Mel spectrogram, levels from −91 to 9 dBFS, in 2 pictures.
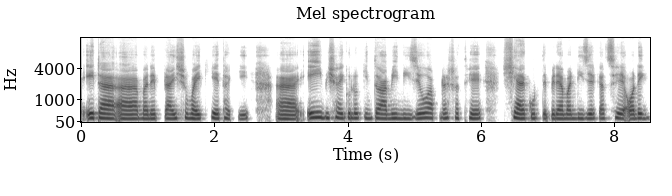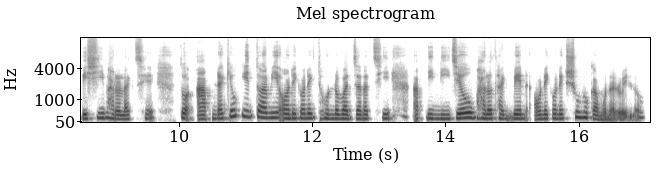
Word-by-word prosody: এটা 205 0 +5 0.3
আ - - +5 0.3
মানে 180 0 +2
প্রায়ই 185 0 +1
সময় 190 -3 +3
খেয়ে 195 0 +2
থাকি। 175 -2 -5 0.5
আ - - +3 0.5
এই 230 - +5
বিষয়গুলো 205 -1 +1
কিন্তু 200 +1 -3
আমি 195 +2 0
নিজেও 195 +2 +1
আপনার 205 0 -4
সাথে 200 0 -2 0.5
share 195 -4 +4
করতে 195 0 -3
পেরে 185 0 +1
আমার 185 0 0
নিজের 190 +1 0
কাছে 195 +3 -3 0.2
অনেক 195 +1 +1
বেশিই 185 +4 -1
ভালো 175 -3 0
লাগছে। 170 +1 -7 0.5
তো - - +3 0.3
আপনাকেও 190 +9 -1
কিন্তু 270 -1 -2
আমি 220 0 -1 0.2
অনেক, 190 0 0
অনেক 200 +1 0
ধন্যবাদ 185 -1 +1
জানাচ্ছি। 180 +1 -3 0.5
আপনি 185 +1 -6 0.2
নিজেও 190 +4 +3 0.2
ভালো 190 -1 +3
থাকবেন। 185 0 0 0.3
অনেক, 180 +1 -1
অনেক 185 0 -2
শুভকামনা 225 -8 +1 0.3
রইল। 255 - -4
190 Hz, 145 wpm, -23 LUFS, 185-205 Hz, 0.5 s, এটা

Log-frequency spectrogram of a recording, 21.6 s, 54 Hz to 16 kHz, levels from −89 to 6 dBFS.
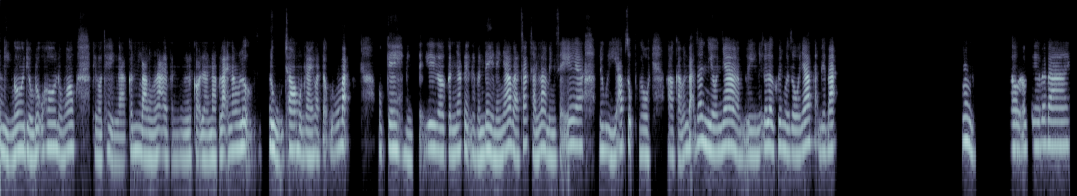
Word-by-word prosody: nghỉ 185 -5 +1
ngơi 195 +6 +2
điều 185 -4 +1
độ 190 +3 -1
hơn, 220 +1 +1
đúng 180 -3 -3
không? 215 +2 +1 0.4
Để 175 - -6
có 165 0 -2
thể 175 -1 -6
là 150 0 -4
cân 200 0 -1
bằng 170 -3 +3
lại 180 0 +1
và, 165 - -12 0.4
gọi - - +2
là, 165 -1 -1
nạp 165 0 0
lại 185 0 +3
năng 200 +2 +1
lượng, 225 +1 +3 0.3
đủ 185 -9 +4
cho 210 -1 +4
một 190 -3 -2
ngày 175 -1 0
hoạt 175 -1 -4
động, - - -4
đúng 190 - -8
không 215 - -3
bạn? 235 0 +6 0.6
Ô 205 -3 -8
kê, 215 -1 +3
mình 170 -3 -3
sẽ, - - -8 0.3
a, 195 0 +3
cân 185 0 0
nhắc 205 +1 0
đến 210 -2 -2
cái 185 - -5
vấn 170 +1 0
đề 200 -2 +2
này 165 -1 0
nhá, 210 +7 +5
và 180 -6 0
chắc 245 +1 +1
chắn 175 -1 -2
là 215 -1 +3
mình 170 -2 -2
sẽ - - -9 0.7
lưu 205 -1 -2
ý 175 -3 -2
áp 220 +5 0
dụng 235 0 -2
rồi. 180 -1 -3 0.3
Ờ, 180 0 -3
cảm 165 -2 -1
ơn 200 +4 -2
bạn - - +1
rất 255 - 0
là 270 - +3
nhiều 210 -6 +3
nha 220 0 +4
vì 180 0 -3
những 185 +4 -5
cái 225 - +1
lời 225 -1 +4
khuyên 225 0 -2
vừa 200 -2 -1
rồi 185 -1 -2
nhá. 235 +4 +6
Tạm - - -8
biệt 195 0 -4
bạn! 210 +2 +4 2.5
Ừm. 260 -1 +3 0.8
Rồi, 215 0 +1
ô - - 0
kê, 230 0 -3
bye 245 +1 -1
bye! 230 -1 +2
195 Hz, 220 wpm, -23 LUFS, 180-220 Hz, 2.5 s, bạn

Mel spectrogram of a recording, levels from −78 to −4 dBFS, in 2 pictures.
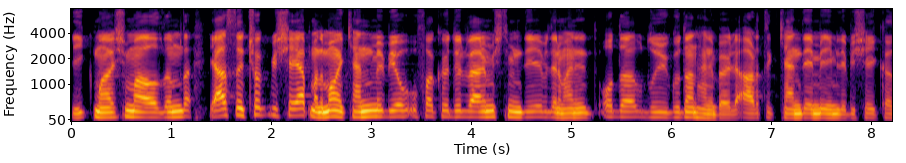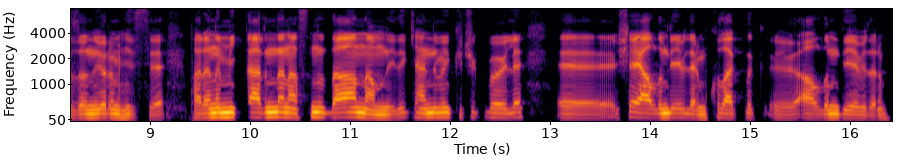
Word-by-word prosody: İlk 115 +2 -4
maaşımı 125 +2 +4
aldığımda, 130 +3 +3 0.2
ya - - +6
aslında 175 +1 +3
çok 190 +1 -3
bir 180 - -2
şey 170 +2 0
yapmadım 145 -7 +5
ama 150 -2 +6
kendime 140 +3 +3
bir 145 - +2
u 150 - +1
ufak 150 0 -6
ödül 145 -1 -2
vermiştim 140 -1 +3
diyebilirim. 135 -3 0
Hani, 120 0 +1
o 145 -1 -7
da 140 -2 -2
duygudan, 130 0 -1
hani, 105 -3 -1
böyle, 100 +1 -2
artık 115 0 -2
kendi 110 0 +2
emeğimle 110 -2 +1
bir 105 - -7
şey 115 -1 -5
kazanıyorum 110 0 -2
hissi, 100 -2 -7 0.3
paranın 115 +2 +1
miktarından 125 +1 +2
aslında 120 +1 -2
daha 120 +1 +4
anlamlıydı. 105 -2 -1
Kendime 120 +1 -1
küçük 115 +1 -16
böyle, 120 0 -4 0.4
eee, 100 -1 -6
şey 125 +2 0
aldım 115 0 +1
diyebilirim 110 -5 -4
kulaklık, 110 0 -6
eee, 95 -2 -10
aldım 105 0 -4
diyebilirim. 95 -3 -5
120 Hz, 170 wpm, -22 LUFS, 110-135 Hz, 0.4 s, ya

